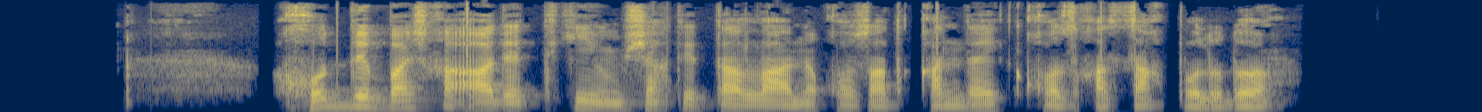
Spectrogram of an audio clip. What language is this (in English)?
Uyghur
